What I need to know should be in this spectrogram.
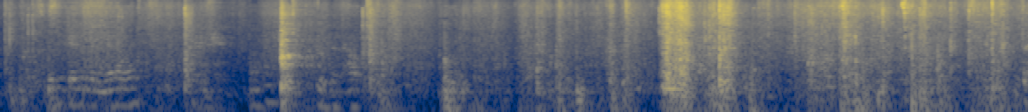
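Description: A heavy cardboard box scrapes and thumps as two men tip it over.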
